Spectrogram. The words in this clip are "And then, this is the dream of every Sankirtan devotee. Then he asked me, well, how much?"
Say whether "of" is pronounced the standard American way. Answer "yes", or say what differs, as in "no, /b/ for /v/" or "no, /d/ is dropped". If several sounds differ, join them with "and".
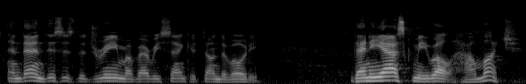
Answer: yes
